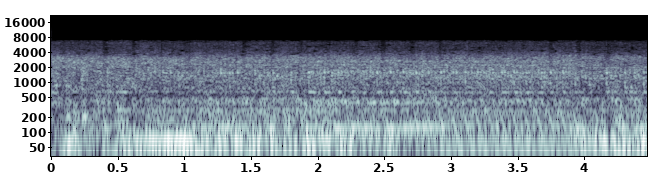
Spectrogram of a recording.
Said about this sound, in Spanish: Oye, no es por nada, pero tu coche hace un ruido raro, raro. Uf, ya lo sé. Lleva así unos días. Yo creo que no lleva el aceite que toca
